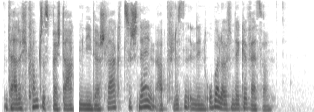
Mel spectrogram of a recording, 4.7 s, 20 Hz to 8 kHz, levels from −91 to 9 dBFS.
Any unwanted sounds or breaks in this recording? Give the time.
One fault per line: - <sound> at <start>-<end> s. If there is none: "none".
- dropout at 1.1-1.2 s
